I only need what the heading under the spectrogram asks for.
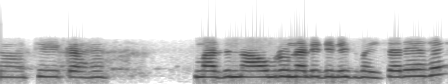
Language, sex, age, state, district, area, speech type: Marathi, female, 30-45, Maharashtra, Nagpur, urban, conversation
